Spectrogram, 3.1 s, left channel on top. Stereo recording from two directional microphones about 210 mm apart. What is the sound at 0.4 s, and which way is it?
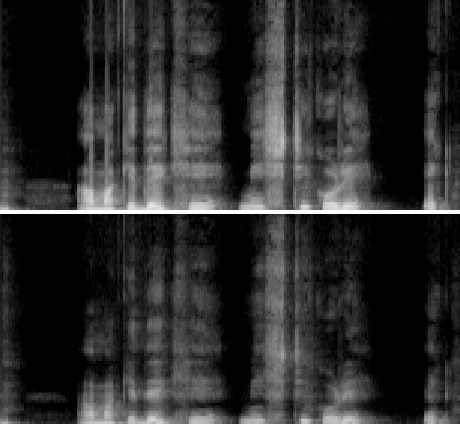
Speech, 15° left (ahead or behind).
